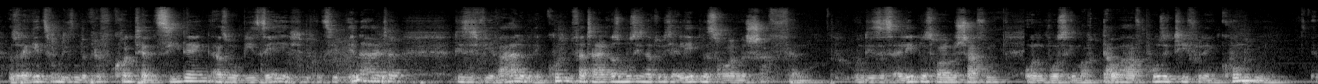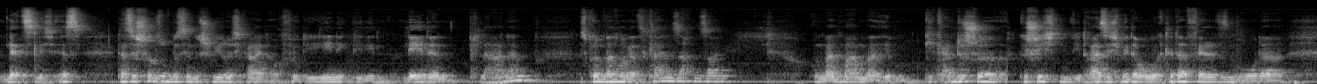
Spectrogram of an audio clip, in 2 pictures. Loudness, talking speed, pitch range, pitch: -19 LUFS, 180 wpm, 100-125 Hz, 110 Hz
